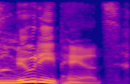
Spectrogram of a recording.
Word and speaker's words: nudie pants: Nutty pants? – It's nudie pants. – What? – Even though it's spelled with two D's in the audiobook, it's pronounced nudie pants.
